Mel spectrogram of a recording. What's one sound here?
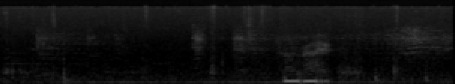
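A marker squeaks softly as it colours on paper.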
